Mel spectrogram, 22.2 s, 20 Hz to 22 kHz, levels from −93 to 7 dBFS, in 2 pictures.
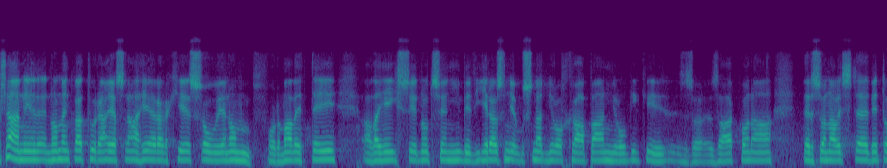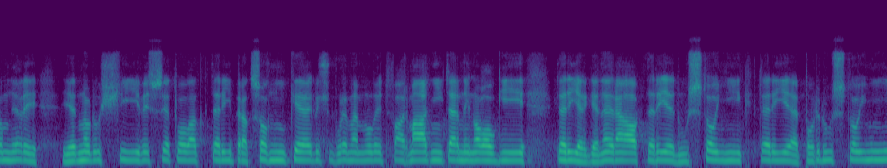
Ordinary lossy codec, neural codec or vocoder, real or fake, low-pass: Opus, 24 kbps; codec, 16 kHz, 0.8 kbps, ZipCodec; fake; 7.2 kHz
